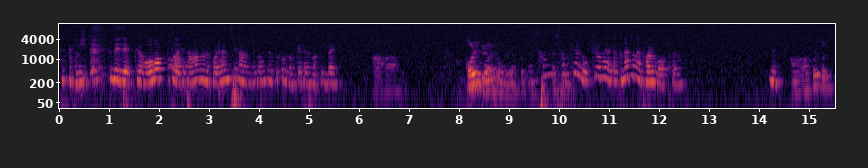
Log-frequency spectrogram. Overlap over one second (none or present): none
